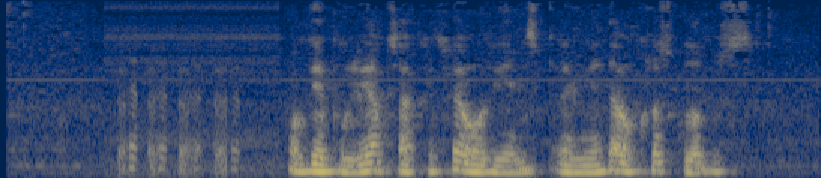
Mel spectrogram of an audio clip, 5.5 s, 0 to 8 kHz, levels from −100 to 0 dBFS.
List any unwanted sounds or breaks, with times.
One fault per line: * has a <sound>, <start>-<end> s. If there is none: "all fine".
* has a laugh, 0.8-1.6 s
